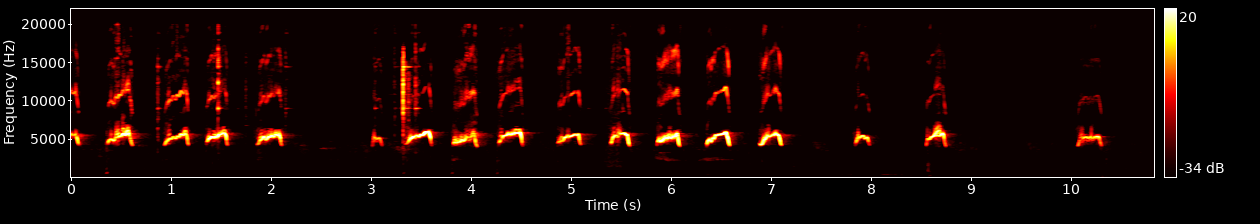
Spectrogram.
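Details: Rescued baby rock pigeon, abandoned by its mother on a neighbour's roof, on its second day in care: high, thin arched squeaks about twice a second, in bursts broken by short pauses, with faint low rumble beneath.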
